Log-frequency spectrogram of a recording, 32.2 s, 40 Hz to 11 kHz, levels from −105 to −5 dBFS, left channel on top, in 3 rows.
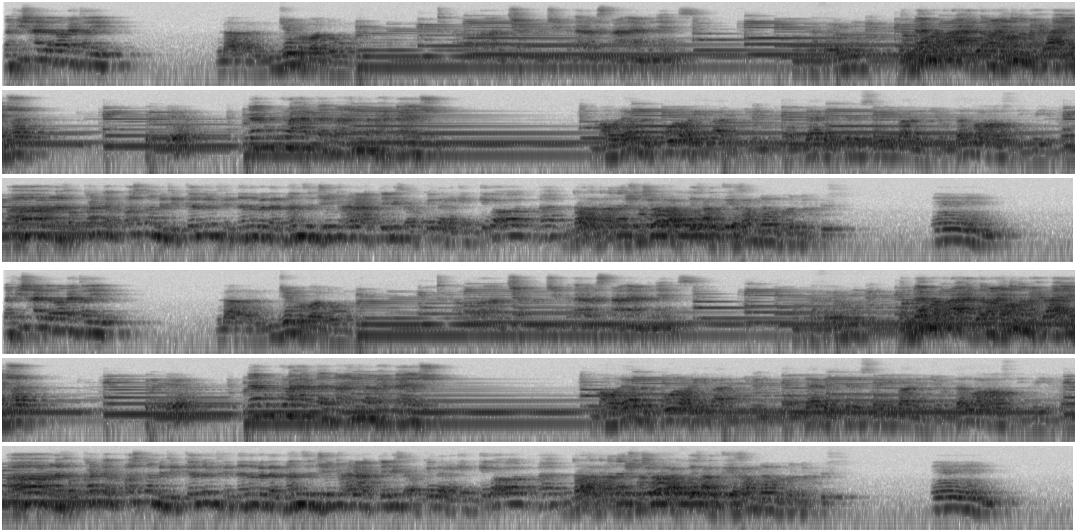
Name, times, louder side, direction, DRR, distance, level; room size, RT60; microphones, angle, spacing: voice 1, 0.0-1.0 4.5-6.9 9.0-10.9 13.1-15.1 21.5-28.8 30.7-31.3, right 1 dB, 60° right, -5 dB, 1.1 m, -22 dB
voice 2, 2.1-3.5 7.9-11.0 12.3-12.6 16.6-21.7 27.0-29.8, equal, 10° right, -4 dB, 0.3 m, -22 dB
sound 1, 3.5-22.7, equal, 35° left, 0.8 m, -27 dB
2.4 x 2.0 x 2.7 m, 0.77 s
head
